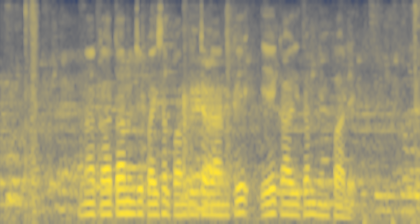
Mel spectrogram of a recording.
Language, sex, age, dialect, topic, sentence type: Telugu, male, 18-24, Telangana, banking, question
